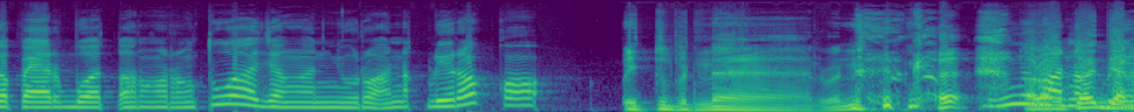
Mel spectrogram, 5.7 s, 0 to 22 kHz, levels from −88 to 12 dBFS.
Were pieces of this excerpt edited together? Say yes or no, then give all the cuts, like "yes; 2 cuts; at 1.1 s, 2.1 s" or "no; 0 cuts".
no; 0 cuts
